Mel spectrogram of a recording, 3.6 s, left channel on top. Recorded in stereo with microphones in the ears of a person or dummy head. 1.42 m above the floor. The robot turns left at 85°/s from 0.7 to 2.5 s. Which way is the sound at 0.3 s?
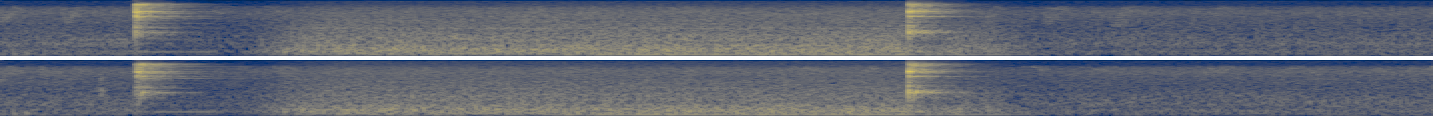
40° left (ahead or behind).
